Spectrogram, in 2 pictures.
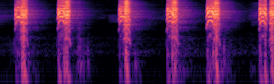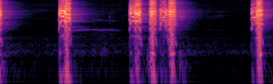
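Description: Young green-cheeked conures give about ten short, harsh, raspy squawks at uneven intervals, some in quick pairs, in a quiet room.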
